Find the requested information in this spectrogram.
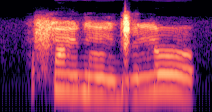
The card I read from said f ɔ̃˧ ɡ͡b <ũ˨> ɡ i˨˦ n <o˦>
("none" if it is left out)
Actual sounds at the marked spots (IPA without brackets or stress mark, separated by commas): ũ˨, o˦˨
